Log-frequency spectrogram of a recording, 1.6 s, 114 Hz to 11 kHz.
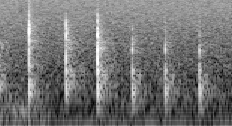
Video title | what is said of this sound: Nikon Prostaff 7 10X42x binocular review | it's not going to make a tinging sound or a ping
